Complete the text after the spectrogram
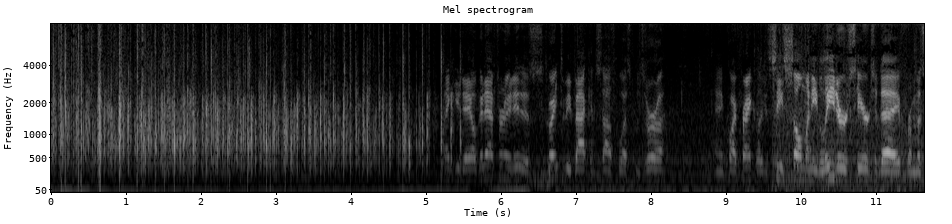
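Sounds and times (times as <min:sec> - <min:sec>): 
audience applause welcoming Governor Jay Nixon: 0:00.0 - 0:05.6
speech: 0:05.5 - 0:08.3, 0:08.9 - 0:11.6.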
